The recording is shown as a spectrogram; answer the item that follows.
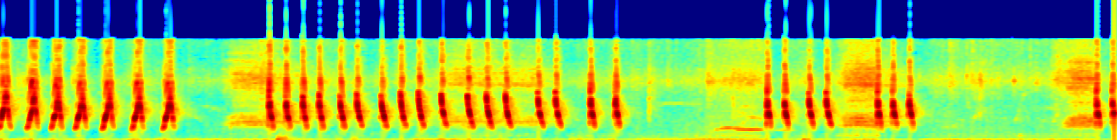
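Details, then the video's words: Lively bar-winged prinia song, played to stir rival birds into song: rapid trains of high, clipped notes, each run about a second long, with a brief soft whistle in a pause. "SUARA CIBLEK GACOR UNTUK PANCINGAN CIBLEK AGAR EMOSI DAN GACOR"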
